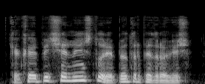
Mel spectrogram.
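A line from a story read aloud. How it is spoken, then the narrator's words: Artless amazed tone. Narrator (Russian): изумилась баронесса Корф столь бесхитростным тоном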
